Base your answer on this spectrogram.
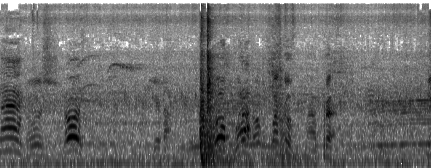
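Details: Short, arched lowing calls come from giant cattle during unloading from a truck. A loud bang like a door or ramp cuts through the middle, and a faint background hum runs throughout.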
